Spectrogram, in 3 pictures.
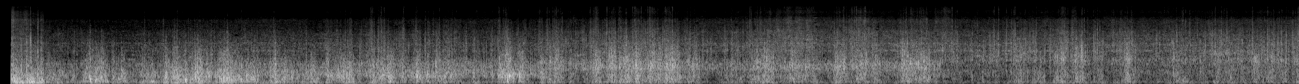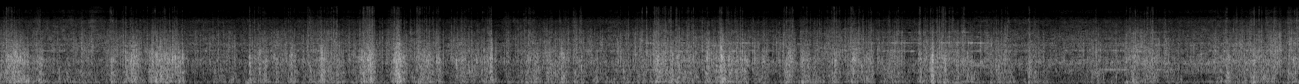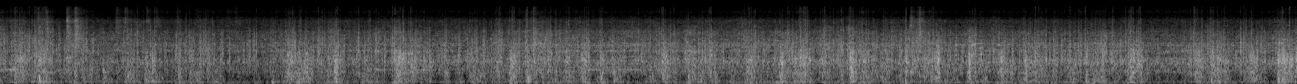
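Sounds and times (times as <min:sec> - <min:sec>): train wheel and rail noise: 0:00.1 - 0:38.9
sharp rail clacks: 0:24.1 - 0:36.5.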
